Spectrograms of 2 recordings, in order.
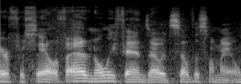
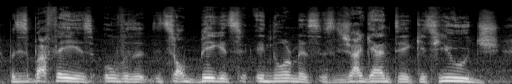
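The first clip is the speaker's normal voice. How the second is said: put-on Austrian-accented Arnold voice, a bit louder and slow in places; Arnold impression; 4 dB louder than usual. A streamer doing a mock Austrian Arnold for viewers. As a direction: ham up a Schwarzenegger accent for the chat. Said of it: "We could do the Arnold impression".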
